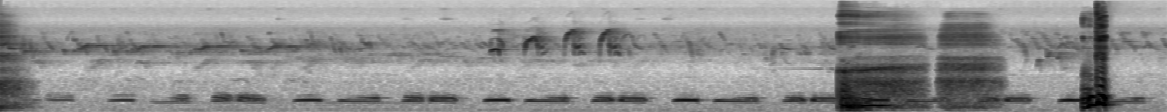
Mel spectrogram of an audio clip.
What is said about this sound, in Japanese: 鳥、鳴いてますね。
